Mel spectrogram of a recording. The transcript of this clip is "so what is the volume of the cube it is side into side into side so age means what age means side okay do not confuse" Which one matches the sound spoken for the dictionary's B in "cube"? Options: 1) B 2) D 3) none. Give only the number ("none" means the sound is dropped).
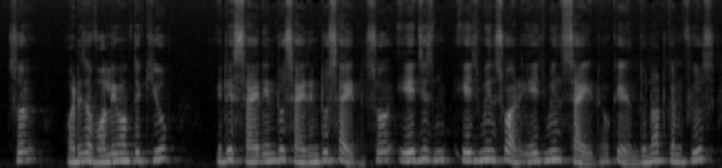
1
